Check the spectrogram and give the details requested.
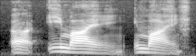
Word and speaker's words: Imai: So when something like if they are to sign this Japanese player, Imai, I'm trying here. Rhymes with my.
